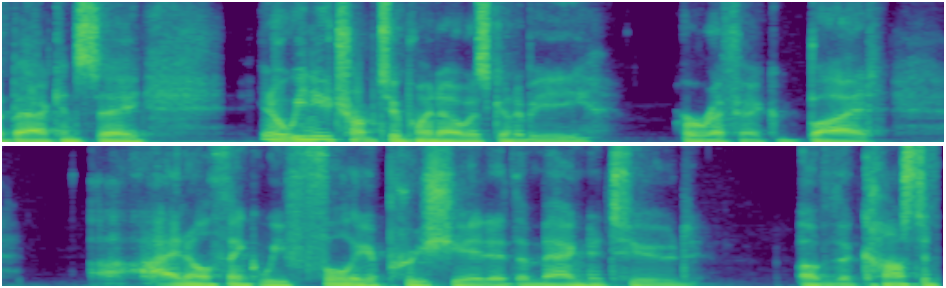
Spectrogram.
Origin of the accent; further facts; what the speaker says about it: East Coast, United States; I grew up on the East Coast, first kid in my family, born in the United States to my Chinese immigrant parents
